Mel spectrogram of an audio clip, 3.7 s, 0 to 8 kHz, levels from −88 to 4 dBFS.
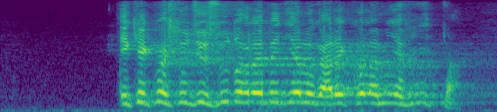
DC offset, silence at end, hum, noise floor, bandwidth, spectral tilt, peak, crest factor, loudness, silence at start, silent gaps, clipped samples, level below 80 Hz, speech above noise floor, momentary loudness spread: under 0.1%; 0.3 s; none; -55 dBFS; 8 kHz; -3.5 dB/octave; 0 dBFS; 12 dB; -11 LUFS; 0.9 s; none; 0.1%; -50 dBFS; 44 dB; 14 LU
